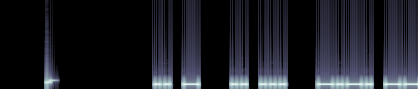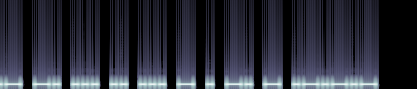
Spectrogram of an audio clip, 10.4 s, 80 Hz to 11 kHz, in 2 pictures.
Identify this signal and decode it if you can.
Morse code, heard as a keyed tone, about 20 wpm, 700 Hz. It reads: IT IS CONSISTENT.
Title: Sentences from Top 1500 Words 20wpm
